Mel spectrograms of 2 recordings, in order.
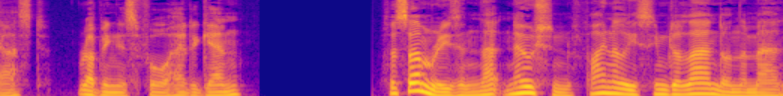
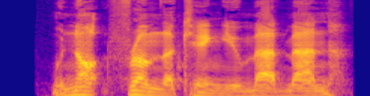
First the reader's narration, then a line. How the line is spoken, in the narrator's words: Voslo snarled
